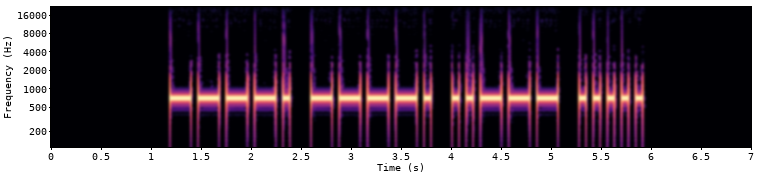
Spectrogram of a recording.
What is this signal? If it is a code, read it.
Morse code, heard as a keyed tone, about 17 wpm, 700 Hz. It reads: 9925
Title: Numbers - 4-Digit 17wpm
